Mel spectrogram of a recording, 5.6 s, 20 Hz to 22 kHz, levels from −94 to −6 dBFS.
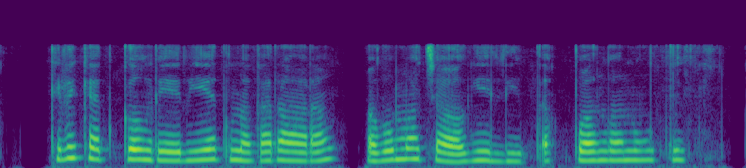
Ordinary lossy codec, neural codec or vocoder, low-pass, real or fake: none; codec, 16 kHz, 4.8 kbps, FACodec; 7.2 kHz; fake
